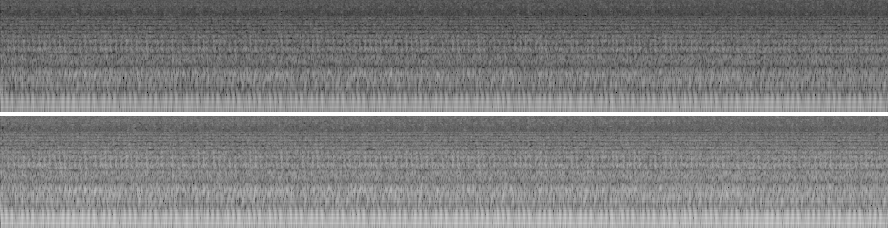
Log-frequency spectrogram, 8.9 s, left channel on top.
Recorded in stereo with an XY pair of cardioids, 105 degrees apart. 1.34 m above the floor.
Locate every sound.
0.0 s an engine running: 55° right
